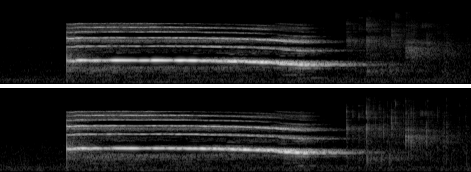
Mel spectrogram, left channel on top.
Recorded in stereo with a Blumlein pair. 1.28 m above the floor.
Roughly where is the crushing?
Ahead right.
